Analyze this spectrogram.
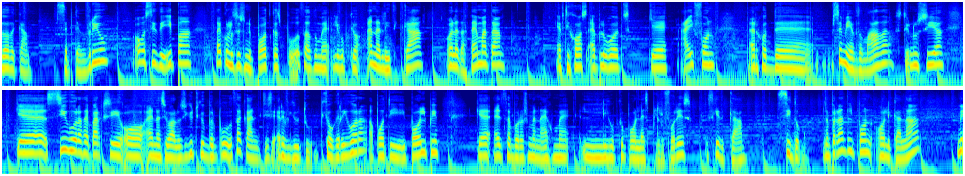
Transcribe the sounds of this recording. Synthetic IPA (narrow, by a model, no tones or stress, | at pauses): ðo̞ðe̞kɐ | se̞pt̪e̞ɱvɾiuo̞̰po̞siðiipɐθɐːko̞luθisunipo̞t̪kɐst̪pṵθɐðume̞liɣo̞pço̞ɐnɐlit̪ikɐo̞lɐt̪ɐθe̞mɐt̪ɐ | e̞ft̪ixo̞sḛplɣot͡s | ce̞ | ɐ̰jfo̞n | e̞̰ɾxo̞nd̪e̞ | se̞miɐevðo̞mɐðɐst̪inusiɐ | ce̞siɣuɾɐθɐipɐɾksio̞e̞̰nɐsioɐlo̞zʝut̪jubɾpuθɐkɐnit̪isɾevʝut̪ṵpço̞ɣɾiɣo̞ɾɐʔɐ̰po̞t̪iːpo̞lipice̞ʔet͡si̥θɐbo̞ɾesume̞nɐe̞xume̞liɣo̞pço̞po̞le̞splḭɾo̞fo̞ɾie̞ssçe̞t̪ikɐ | sind̪o̞mɐ | nɐpeɾnɐset̪elipo̞no̞̰likɐlɐ | m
